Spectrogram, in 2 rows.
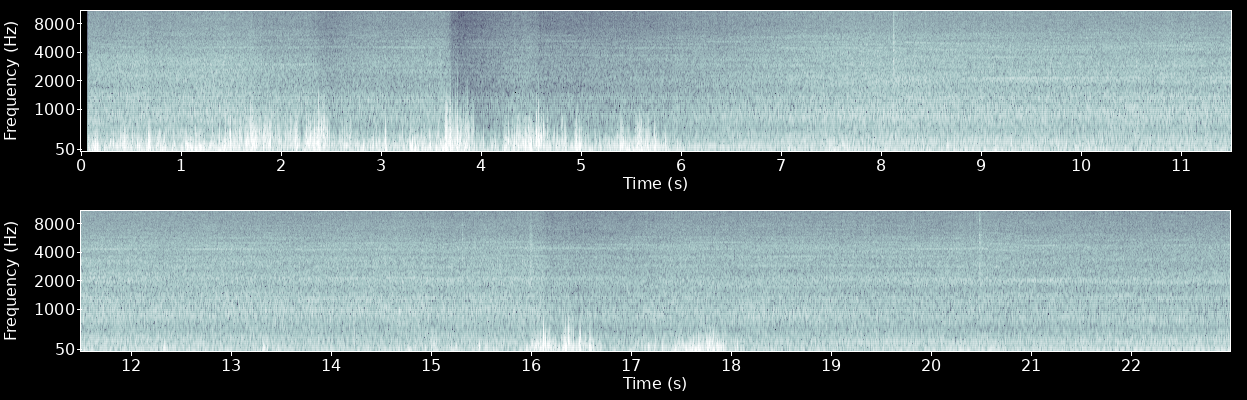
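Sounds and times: low rumbling on microphone: 0:00.1 - 0:12.6, 0:14.7 - 0:18.2
car engine idling: 0:00.1 - 0:22.9.

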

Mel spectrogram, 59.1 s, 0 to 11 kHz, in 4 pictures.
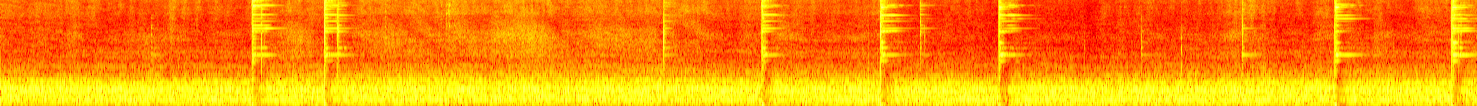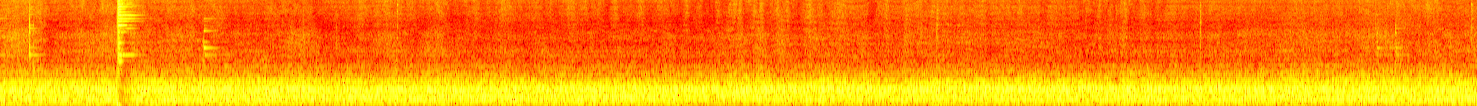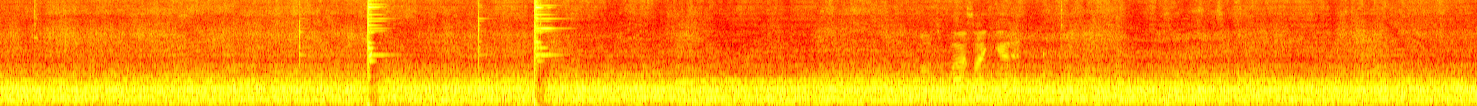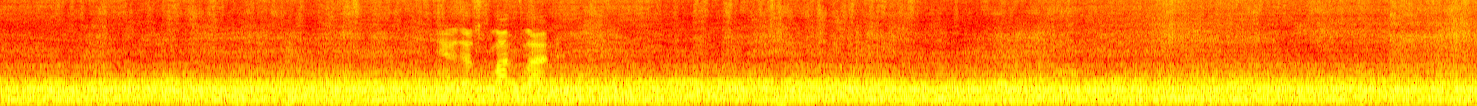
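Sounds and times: gas forge burner rushing: 0:00.0 - 0:59.0
hammer blows on metal: 0:02.4 - 0:03.8, 0:06.5 - 0:10.5, 0:12.3 - 0:17.0, 0:32.4 - 0:35.5.

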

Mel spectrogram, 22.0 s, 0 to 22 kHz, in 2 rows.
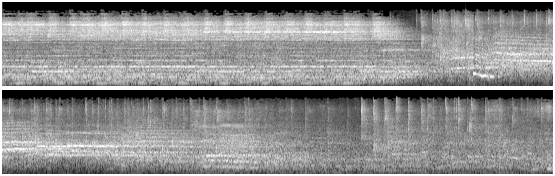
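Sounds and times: scattered applause: 0:08.3 - 0:22.0.

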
